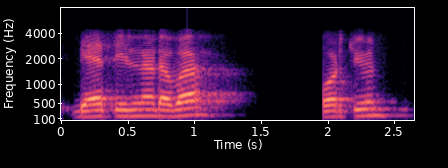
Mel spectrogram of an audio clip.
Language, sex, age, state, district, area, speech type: Gujarati, male, 18-30, Gujarat, Aravalli, urban, conversation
